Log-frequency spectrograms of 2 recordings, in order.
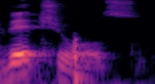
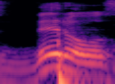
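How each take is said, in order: First: The word is sounded out as it is spelled. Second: The word is said in its short reduced form. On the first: The speaker calls it wrong. "It looks like victuals" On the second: The speaker calls it right. "that's the proper way to pronounce that"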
